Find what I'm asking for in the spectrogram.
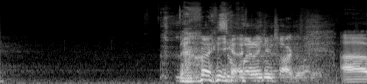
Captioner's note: both men laugh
